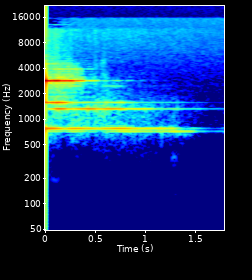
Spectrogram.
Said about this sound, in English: what starts to happen is more like what happens when you clink two good crystal glasses together.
